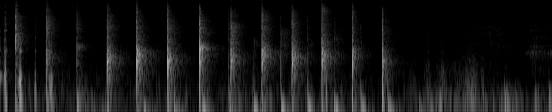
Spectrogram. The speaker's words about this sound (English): Whenever we give ourselves a round of applause on the show, it's just so sad.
